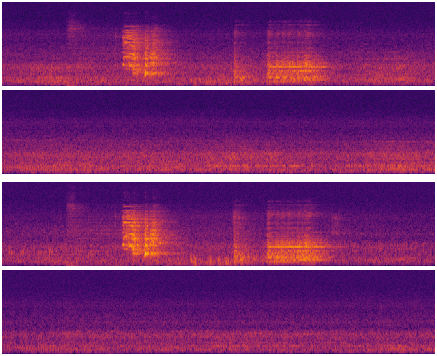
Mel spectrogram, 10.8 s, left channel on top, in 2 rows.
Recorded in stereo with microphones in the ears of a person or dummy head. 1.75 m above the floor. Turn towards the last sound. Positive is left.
turn(degrees=-15)  # may be behind; listen again after turning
